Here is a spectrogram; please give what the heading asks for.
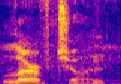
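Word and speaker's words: Löwchen: like lions but the Lin pronounced LV Chun has a name that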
